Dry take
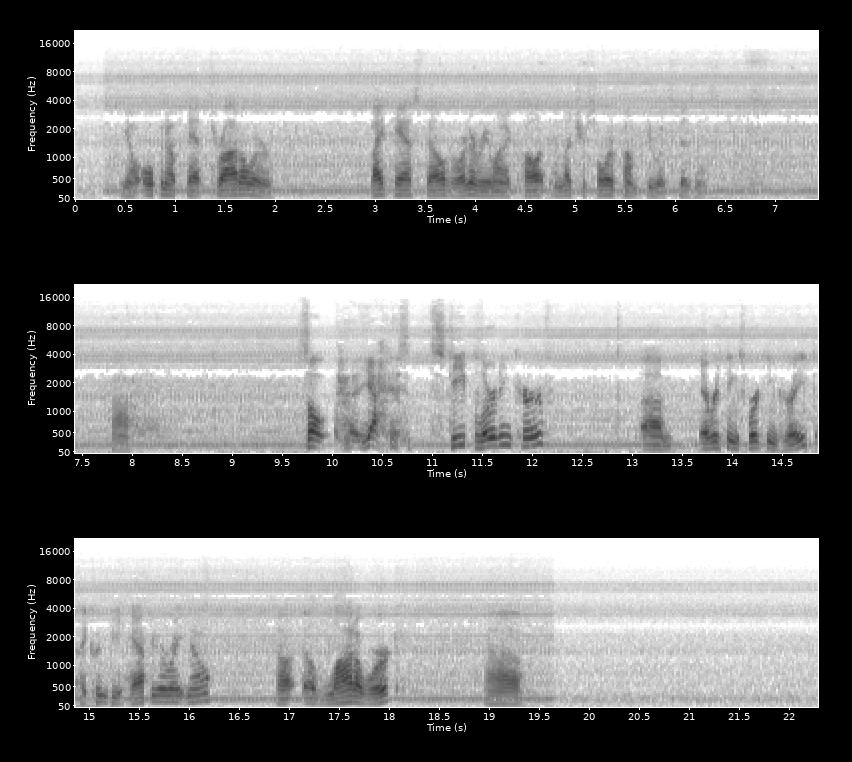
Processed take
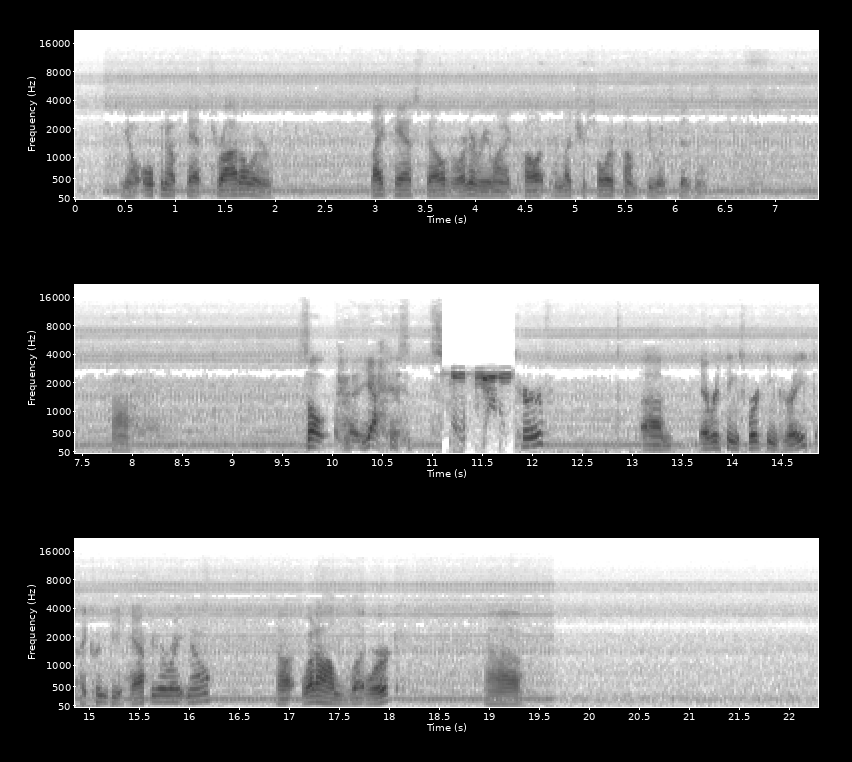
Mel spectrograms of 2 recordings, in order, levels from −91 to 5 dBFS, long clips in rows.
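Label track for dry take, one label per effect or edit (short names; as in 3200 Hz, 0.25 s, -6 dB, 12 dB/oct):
11.080000	11.810000	inverted band carrier 2700 Hz
17.120000	17.740000	reverse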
